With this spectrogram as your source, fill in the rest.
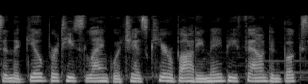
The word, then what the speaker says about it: Kiribati: Kiribati is the official pronunciation as T in the Gilbertese language makes an S sound.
